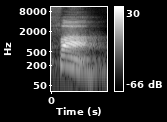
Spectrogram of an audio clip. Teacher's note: फ़ा का मखरज है दोस्तों नीचे के होंठ की तरी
